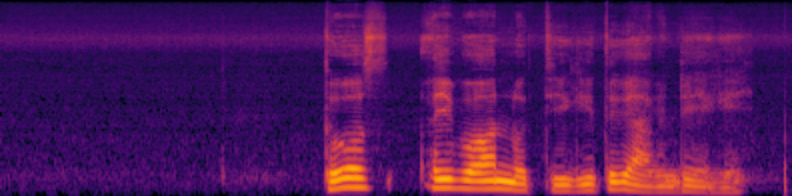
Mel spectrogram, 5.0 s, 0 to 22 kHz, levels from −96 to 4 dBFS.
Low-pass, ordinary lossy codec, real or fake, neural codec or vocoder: none; none; fake; vocoder, 44.1 kHz, 128 mel bands, Pupu-Vocoder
